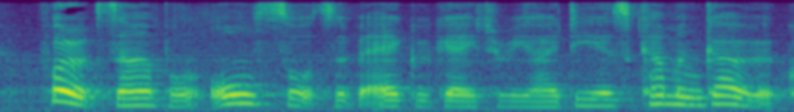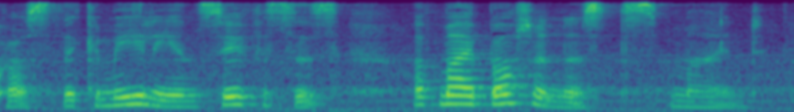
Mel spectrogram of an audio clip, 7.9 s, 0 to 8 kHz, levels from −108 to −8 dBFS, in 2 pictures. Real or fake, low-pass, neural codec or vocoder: real; 7.2 kHz; none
